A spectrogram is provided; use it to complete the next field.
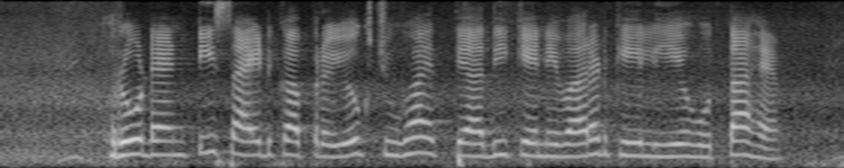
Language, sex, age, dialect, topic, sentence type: Hindi, female, 18-24, Kanauji Braj Bhasha, agriculture, statement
